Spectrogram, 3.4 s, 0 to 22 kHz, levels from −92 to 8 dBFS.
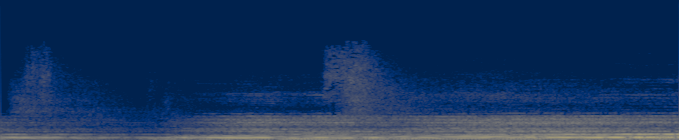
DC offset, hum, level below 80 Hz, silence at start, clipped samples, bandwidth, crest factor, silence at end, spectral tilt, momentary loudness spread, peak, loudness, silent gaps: under 0.1%; none; -72 dBFS; 0 s; under 0.1%; 13 kHz; 16 dB; 0 s; -4.5 dB/octave; 17 LU; -18 dBFS; -35 LUFS; none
